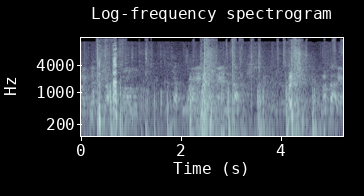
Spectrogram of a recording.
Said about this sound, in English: Boxing matches have no audiences because of COVID-19. And since there's no crowd, you can really hear how loud the punches are landing on the boxers' bodies. Mm-hmm. Like, those aren't punching bags.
